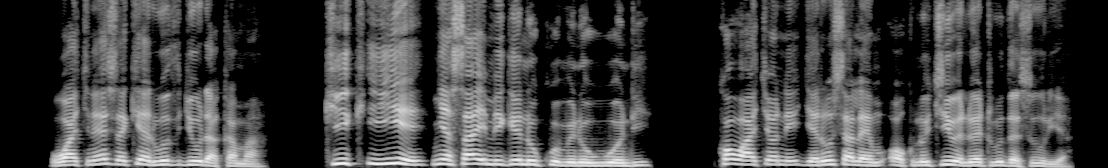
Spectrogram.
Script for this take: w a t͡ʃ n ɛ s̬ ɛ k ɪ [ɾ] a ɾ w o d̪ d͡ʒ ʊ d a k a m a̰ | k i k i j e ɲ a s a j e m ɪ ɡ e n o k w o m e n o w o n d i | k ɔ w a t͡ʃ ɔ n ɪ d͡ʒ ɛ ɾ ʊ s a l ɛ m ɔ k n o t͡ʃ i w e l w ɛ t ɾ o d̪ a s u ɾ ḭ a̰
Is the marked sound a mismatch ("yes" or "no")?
yes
